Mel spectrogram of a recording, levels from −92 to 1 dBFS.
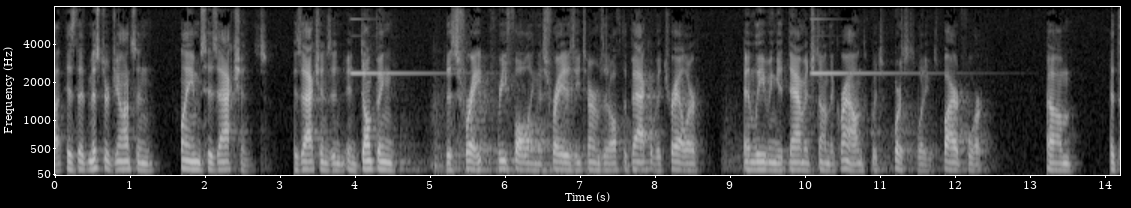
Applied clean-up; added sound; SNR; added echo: none; Marimba, xylophone; 16 dB; none.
